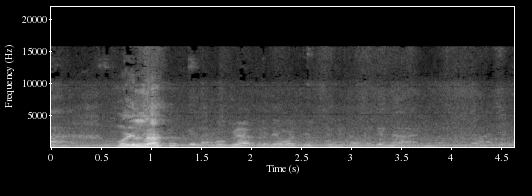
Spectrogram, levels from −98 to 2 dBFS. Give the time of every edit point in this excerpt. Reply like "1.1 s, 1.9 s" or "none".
none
